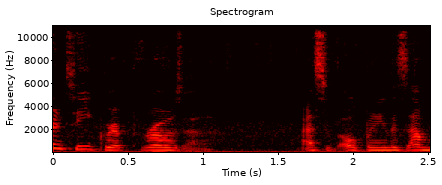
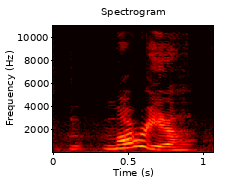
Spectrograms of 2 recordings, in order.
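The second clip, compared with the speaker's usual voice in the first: flustered; 4 semitones higher, 7 dB louder than usual. Acted. Rosa startled by Maria.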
